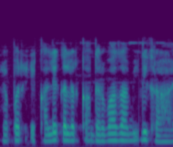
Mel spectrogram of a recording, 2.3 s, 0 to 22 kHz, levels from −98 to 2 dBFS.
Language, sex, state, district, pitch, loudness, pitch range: Hindi, female, Bihar, Saran, 185 Hz, -45 LUFS, 175-190 Hz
